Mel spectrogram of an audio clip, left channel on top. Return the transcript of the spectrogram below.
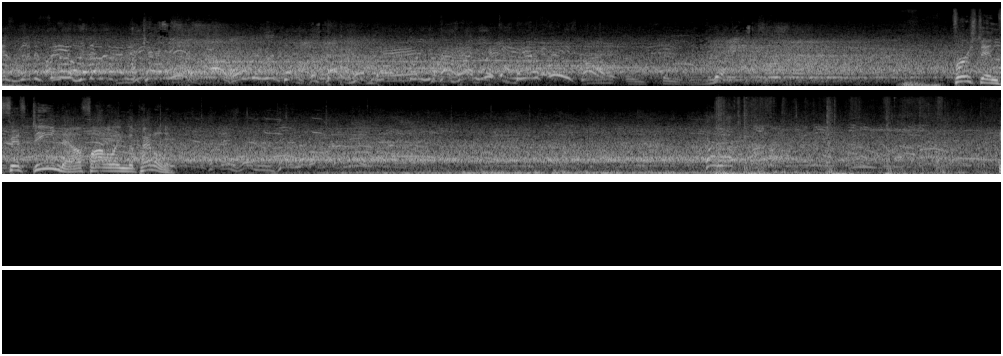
First and 15 now following the penalty.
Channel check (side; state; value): right; silent; 59 dB below the other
